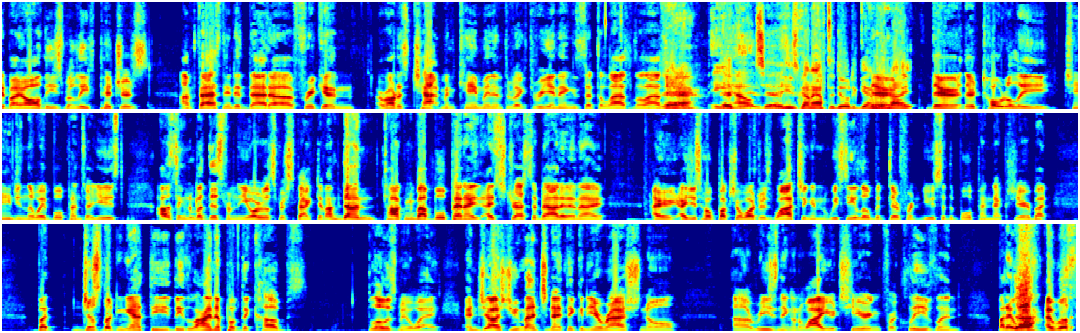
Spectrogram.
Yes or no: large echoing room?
no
